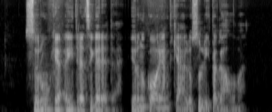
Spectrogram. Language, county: Lithuanian, Kaunas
